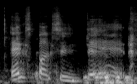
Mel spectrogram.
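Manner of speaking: half-strength mock troll, drawn out; imitating the troll voice. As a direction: copy the squeal lightly while laughing. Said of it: "how that voice you made".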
